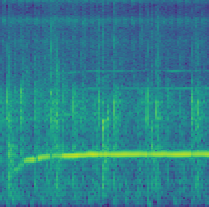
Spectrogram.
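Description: Congregation applauding during a church service in Paris, steady dense clapping filling the space, with a sustained organ-like tone running underneath throughout.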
